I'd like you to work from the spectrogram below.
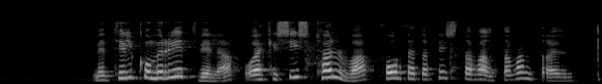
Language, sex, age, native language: Icelandic, female, 40-49, Icelandic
